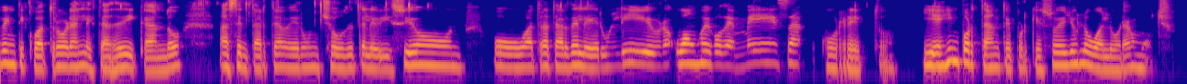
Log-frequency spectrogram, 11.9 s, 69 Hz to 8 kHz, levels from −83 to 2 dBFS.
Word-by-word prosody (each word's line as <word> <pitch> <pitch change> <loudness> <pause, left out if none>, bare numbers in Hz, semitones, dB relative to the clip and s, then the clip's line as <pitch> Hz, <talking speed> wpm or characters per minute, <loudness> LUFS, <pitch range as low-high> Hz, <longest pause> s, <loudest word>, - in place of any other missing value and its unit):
24 190 -4 +1
horas 190 0 +2
le 190 - -1
estás 165 +1 -1
dedicando 175 0 0 0.4
a 195 -2 +3
sentarte 175 -1 +3
a 185 - -1
ver 175 0 -2
un 185 0 -5
show 180 0 0
de 180 +1 -4
televisión, 195 +2 +1 0.3
o 185 -1 0
a 185 - 0
tratar 190 -1 +1
de 205 0 +4
leer 180 -2 +1
un 190 +1 -12
libro, 215 -2 0
o 225 +1 +6
a - - +5
un 220 - -1
juego 215 -2 0
de 200 -2 -1
mesa? 225 +3 -4
Correcto. 170 -1 -6 0.2
Y 205 -1 +4
es 195 +2 +4
importante 210 -8 +1
porque 170 - -7
eso 165 +6 -2
ellos 215 +2 +1
lo 215 -3 +2
valoran 165 +1 -1
mucho. 170 - -8
190 Hz, 180 wpm, -25 LUFS, 175-210 Hz, 0.4 s, o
